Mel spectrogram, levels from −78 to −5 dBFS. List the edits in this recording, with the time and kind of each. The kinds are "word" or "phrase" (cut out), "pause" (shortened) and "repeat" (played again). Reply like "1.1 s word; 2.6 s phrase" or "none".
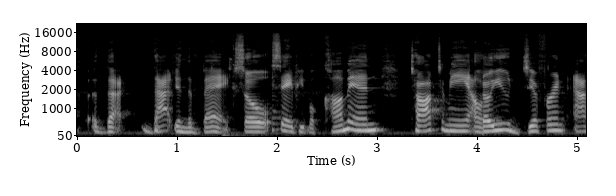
0.9 s word; 1.9 s phrase; 4.1 s word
